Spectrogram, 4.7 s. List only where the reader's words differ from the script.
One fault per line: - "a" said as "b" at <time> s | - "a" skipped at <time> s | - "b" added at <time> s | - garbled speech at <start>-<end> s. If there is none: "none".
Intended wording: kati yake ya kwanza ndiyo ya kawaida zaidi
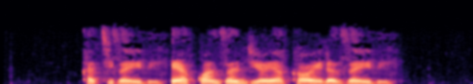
- "yake" said as "zaidi" at 1.1 s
